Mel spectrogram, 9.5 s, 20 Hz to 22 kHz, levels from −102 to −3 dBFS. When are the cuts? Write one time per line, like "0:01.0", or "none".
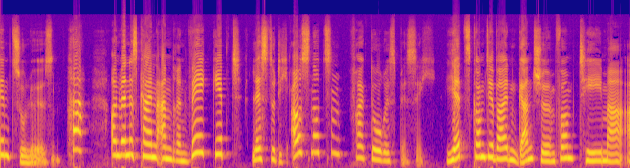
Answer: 0:00.9
0:06.6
